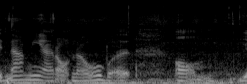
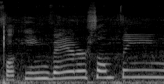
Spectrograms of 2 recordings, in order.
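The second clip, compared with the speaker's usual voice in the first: high, mocking imitation of the guys; 8 semitones higher than usual. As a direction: mimic them, sing-song and much higher. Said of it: "They're like".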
